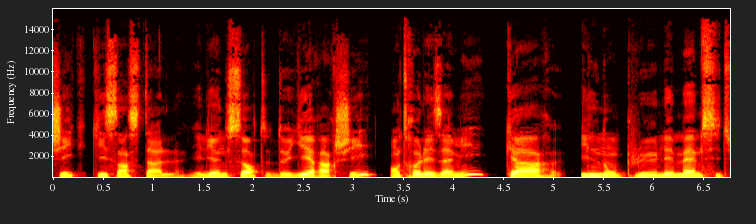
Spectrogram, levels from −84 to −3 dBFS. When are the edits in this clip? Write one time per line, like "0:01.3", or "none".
0:03.3
0:04.4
